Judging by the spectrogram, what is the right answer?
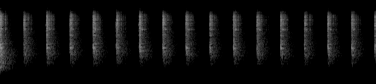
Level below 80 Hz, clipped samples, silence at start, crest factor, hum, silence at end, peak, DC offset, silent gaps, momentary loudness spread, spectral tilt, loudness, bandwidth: under -90 dBFS; under 0.1%; 0 s; 28 dB; none; 0.15 s; -6 dBFS; under 0.1%; none; 5 LU; 11.5 dB/octave; -32 LUFS; 16 kHz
